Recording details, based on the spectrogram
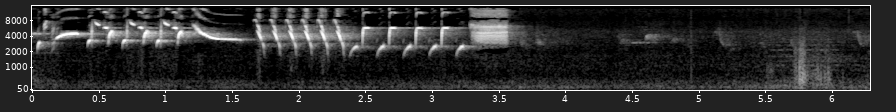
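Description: A goldfinch mule sings a bright, fast twittering phrase of high liquid notes, then rapid repeated chips ending in a buzzy trill, followed by quiet.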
